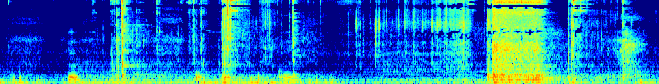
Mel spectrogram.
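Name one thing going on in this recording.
A bicycle lands with hard knocks and clatters on pavement.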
